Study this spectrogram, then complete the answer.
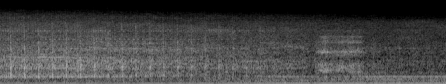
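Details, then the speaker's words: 2010 Audi Q5 Premium Plus, direct injection, timing chain, bought junked with check engine light and low oil pressure warning: steady idle with light even injector ticking three or four times a second, no knock; normal idle. "It sounds fine to me. I don't hear anything that I'd be worried about."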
